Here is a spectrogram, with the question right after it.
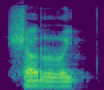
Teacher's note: Syarri ya, sempurnakan dulu tasydidnya, lalu kita tipiskan ya. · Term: hukum ro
